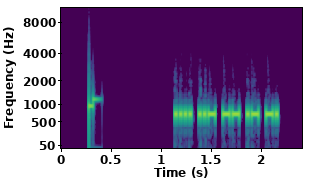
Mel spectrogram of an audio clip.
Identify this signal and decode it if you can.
Morse code, heard as a keyed tone, about 53 wpm, 700 Hz. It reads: HUMAN
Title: Sets of 5 Words - New Word Drill - 50wpm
